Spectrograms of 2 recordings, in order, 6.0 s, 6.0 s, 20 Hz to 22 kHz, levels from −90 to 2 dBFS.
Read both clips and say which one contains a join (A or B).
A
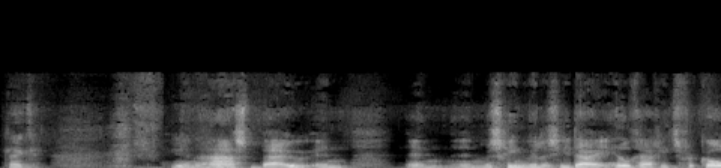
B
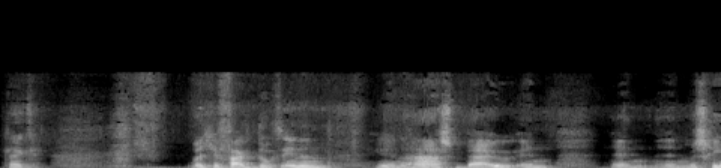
A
